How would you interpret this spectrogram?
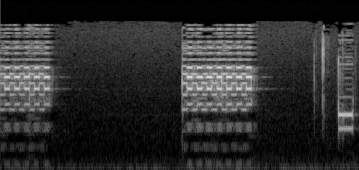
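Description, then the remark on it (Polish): A telephone rings twice in short, warbling electronic bursts separated by a pause, loud, followed by a brief click as though the handset is picked up. “no dobrze, że dzwonisz.”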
